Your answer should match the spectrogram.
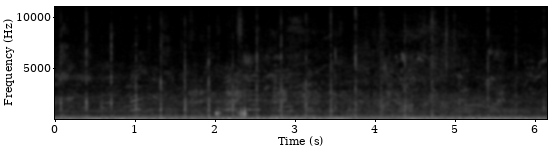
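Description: Distant shouts and chatter from young players and sideline spectators at an outdoor football match, over a steady low rumble, with scattered short clicks.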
